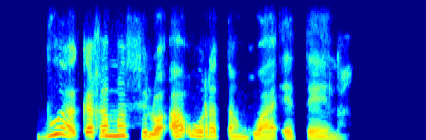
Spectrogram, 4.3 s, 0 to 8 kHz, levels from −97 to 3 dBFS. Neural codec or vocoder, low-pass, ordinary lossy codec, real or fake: none; 7.2 kHz; Opus, 24 kbps; real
